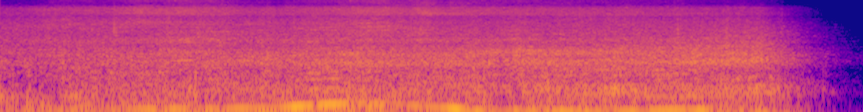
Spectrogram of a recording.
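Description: Road traffic at a street junction: a steady low rumble of cars passing, swelling a couple of times, fading out at the end.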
